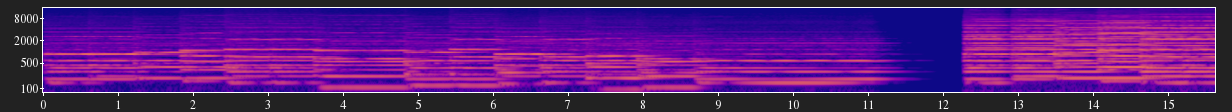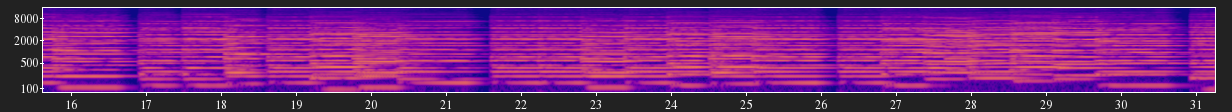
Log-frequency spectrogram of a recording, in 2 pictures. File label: Organ; Christ whose glory fills the skies; Ratisbon; 3 Verses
